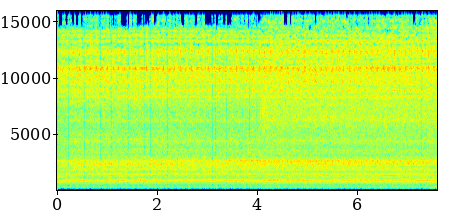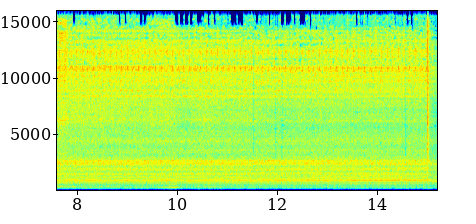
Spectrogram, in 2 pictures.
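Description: A mini lathe running at higher speed while taking a cut on a workpiece, a steady continuous motor whine and hum with faint cutting noise, even in loudness throughout with no talk.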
